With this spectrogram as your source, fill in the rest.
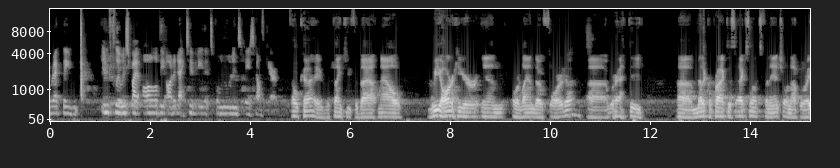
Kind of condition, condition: setting, busy venue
